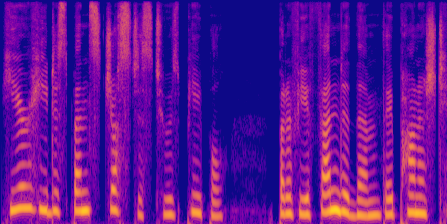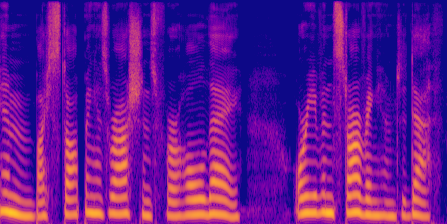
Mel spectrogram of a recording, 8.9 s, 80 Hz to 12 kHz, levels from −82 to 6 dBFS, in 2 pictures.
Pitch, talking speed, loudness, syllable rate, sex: 235 Hz, 195 wpm, -16 LUFS, 5.6 syllables/s, female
